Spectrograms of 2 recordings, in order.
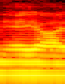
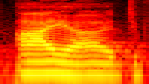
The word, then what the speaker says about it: Ai: So Ai in Hebrew, I've been saying Ai, but it's actually just pronounced I, or Aya, depending on if you put a vowel there or not.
